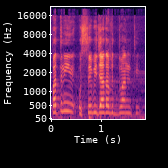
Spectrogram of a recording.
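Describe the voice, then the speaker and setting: A man's voice: very high-pitched, a little fast. A male preacher giving a devotional sermon, explaining and stressing correct pronunciation as he tells a story.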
